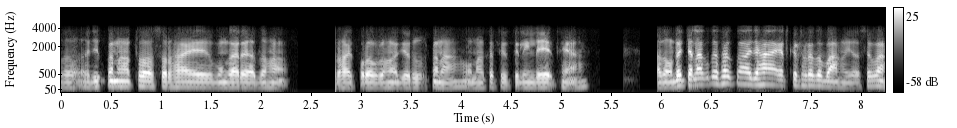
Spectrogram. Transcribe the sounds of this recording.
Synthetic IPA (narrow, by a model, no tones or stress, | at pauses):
d̪ɔəd͡ʒuʔ̪̚kanaɦãt̪ɔsɔɾɦajbɔŋɡaɾɛəd̪ɔɦã̰ʔ | sɔɾɦajpɔɾɔbɾɔɦãʔd͡ʒəɾuɾkanaɔ̰nɦãkʰət̪it̪eliɲlɛjɛʔt̪ʰɛjã̰ʔa | ad̪ɔɔ̃ʈɛt͡ʃalakut̪ɛt̪ʰakad͡ʒaɦãɛʈ̚kɛʈʰɔɽɛd̪ɔbãɦũjɔsɛba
